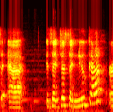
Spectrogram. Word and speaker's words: NUCCA: is it just a nuka or is it just it's pronounced nauka yes Nuka practitioner working in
